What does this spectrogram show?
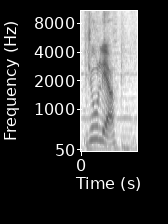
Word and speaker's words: Julia: Yeah, it's Julia, but a bit Italian, yes.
